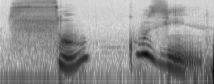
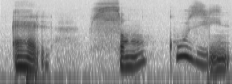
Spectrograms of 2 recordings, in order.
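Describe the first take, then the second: First: Cousines drawn out slowly with a falling end; teacher modelling pronunciation; slow careful French. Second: Elles sont cousines, slow and soft; teacher repeating for pupils; slow careful French. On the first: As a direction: stretch out cousines. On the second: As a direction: say cousines slowly and quietly. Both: Shown as a demonstration. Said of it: "S O N T".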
